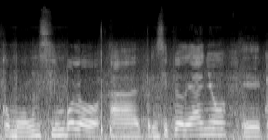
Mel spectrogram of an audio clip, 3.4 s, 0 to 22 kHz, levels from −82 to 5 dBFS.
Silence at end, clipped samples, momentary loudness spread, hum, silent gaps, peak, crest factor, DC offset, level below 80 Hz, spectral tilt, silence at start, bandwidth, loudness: 0 s; under 0.1%; 4 LU; none; none; 0 dBFS; 8 dB; under 0.1%; -28 dBFS; -8.5 dB/octave; 0 s; 10.5 kHz; -10 LUFS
